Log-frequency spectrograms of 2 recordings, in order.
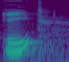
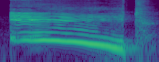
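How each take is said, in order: First: The word is said calmly and quietly. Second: The word is shouted loudly. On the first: The craving has calmed down. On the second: A desperate craving demands food.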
